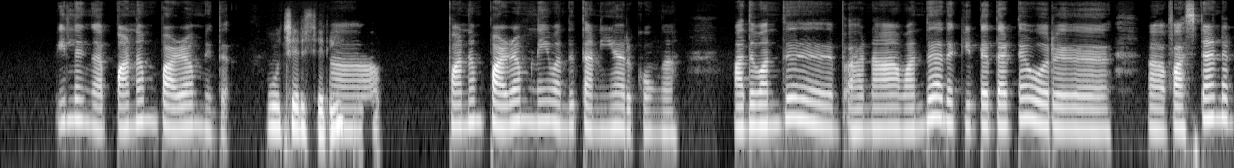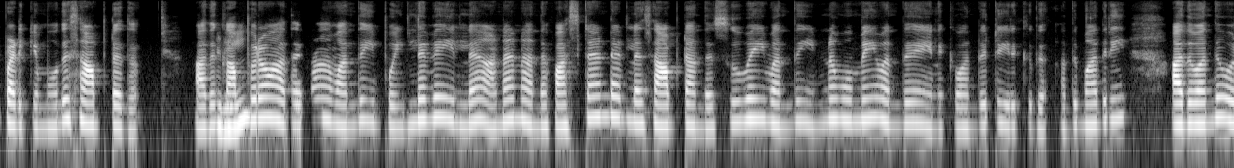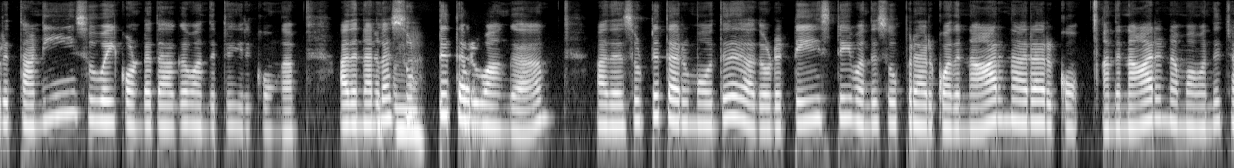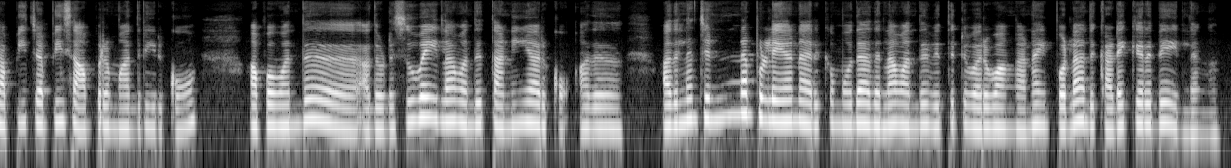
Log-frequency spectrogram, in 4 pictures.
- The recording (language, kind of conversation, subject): Tamil, podcast, ஒரு சுவை உங்களை உங்கள் குழந்தைப் பருவத்துக்கு மீண்டும் அழைத்துச் செல்லுமா?
- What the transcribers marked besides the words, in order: static; distorted speech; in English: "ஃபர்ஸ்ட் ஸ்டாண்டர்ட்"; lip smack; in English: "ஃபர்ஸ்ட் ஸ்டாண்டர்ட்ல"; drawn out: "தனி"; stressed: "தனி"; lip smack; in English: "டேஸ்ட்டே"; tsk; stressed: "சின்ன"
